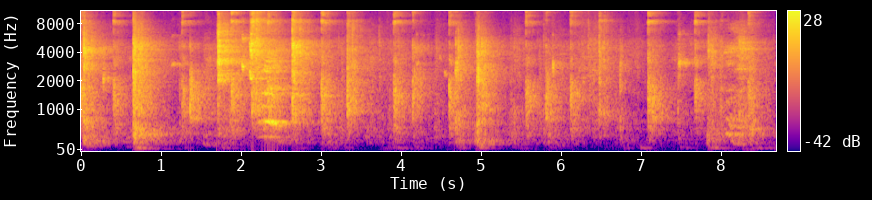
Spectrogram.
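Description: A ping-pong ball clicks sharply back and forth off paddles and a table in a quick rally.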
